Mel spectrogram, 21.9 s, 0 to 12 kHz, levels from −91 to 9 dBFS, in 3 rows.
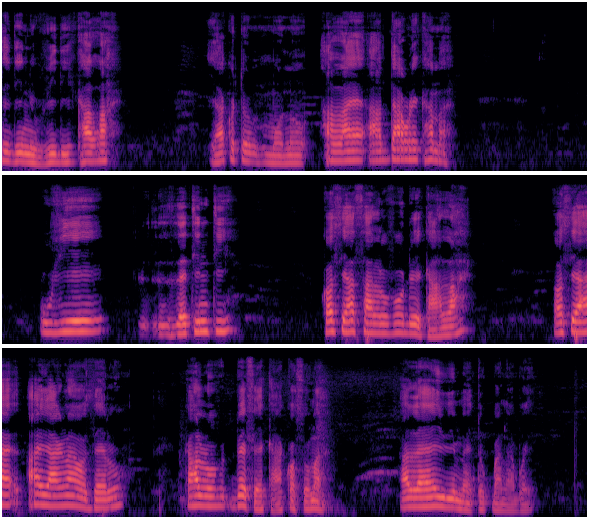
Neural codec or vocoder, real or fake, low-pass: none; real; 9.9 kHz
